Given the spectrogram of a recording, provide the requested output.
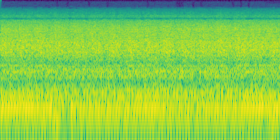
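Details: Jeep Willys converted to FuelTech programmable fuel injection: steady petrol idle with an even low beat, sitting a little fast and staying there; idle is set too high after a fuel correction change.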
